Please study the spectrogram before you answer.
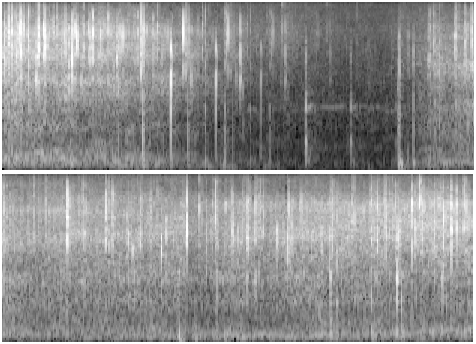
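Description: Long nails scratch and tap across the surface of a dark, glossy plastic padded bubble mailer held over the microphone. The result is a dense, bright crinkling crackle with sharp clicks. It drops briefly to a quiet lull around the two-second mark before the scratching picks back up.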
